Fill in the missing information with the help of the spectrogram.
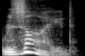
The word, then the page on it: reside: British English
